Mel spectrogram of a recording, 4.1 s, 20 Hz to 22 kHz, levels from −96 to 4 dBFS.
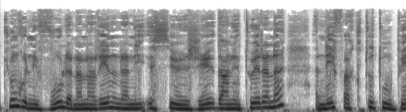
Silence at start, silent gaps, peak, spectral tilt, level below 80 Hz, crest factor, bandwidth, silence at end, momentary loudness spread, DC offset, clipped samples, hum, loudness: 0.05 s; none; -4 dBFS; -5 dB/octave; -38 dBFS; 10 dB; 16 kHz; 0 s; 4 LU; under 0.1%; under 0.1%; none; -14 LUFS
